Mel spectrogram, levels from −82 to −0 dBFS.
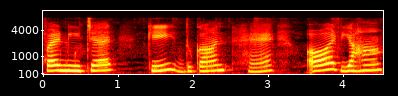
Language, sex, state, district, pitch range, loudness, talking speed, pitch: Hindi, female, Madhya Pradesh, Umaria, 245-275 Hz, -15 LUFS, 80 wpm, 260 Hz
